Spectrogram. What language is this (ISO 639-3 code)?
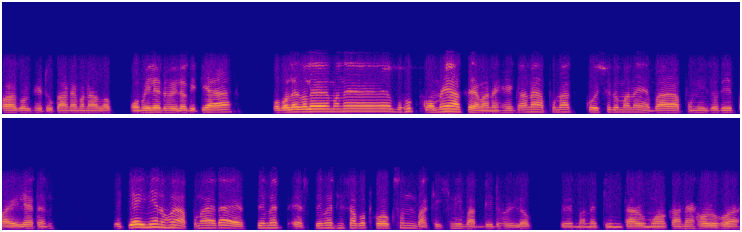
asm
